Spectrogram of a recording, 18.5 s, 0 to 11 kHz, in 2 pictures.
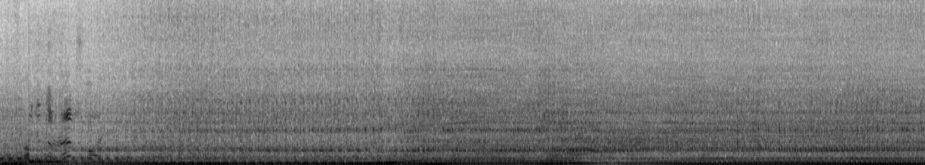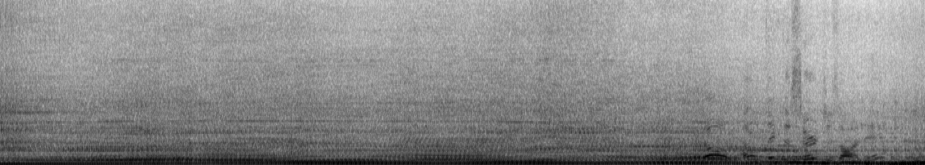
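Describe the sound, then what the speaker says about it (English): Big-turbo Nissan G35 engine running and revving, a steady loud droning note with swelling rev sweeps near the start and end, close by with people talking intermittently under it. "Look at the revs going."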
